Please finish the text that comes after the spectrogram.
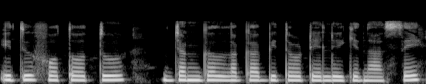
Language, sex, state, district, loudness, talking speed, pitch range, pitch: Nagamese, female, Nagaland, Kohima, -13 LUFS, 140 wpm, 190-200 Hz, 195 Hz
